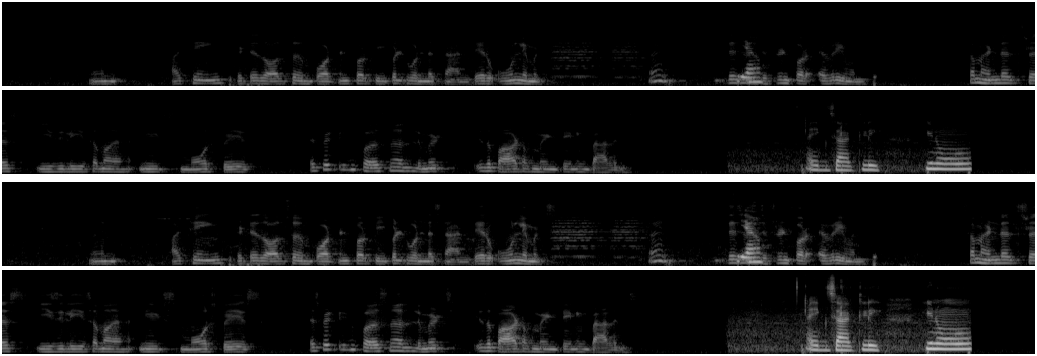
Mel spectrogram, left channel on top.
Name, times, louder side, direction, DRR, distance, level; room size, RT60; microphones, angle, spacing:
voice 1, 0.9-1.2 1.7-6.9 7.1-8.7 9.6-12.9 13.4-16.7, right 3 dB, 40° right, 1.3 m, -42 dB
voice 2, 18.3-20.0, right 6 dB, 55° right, 0.4 m, -26 dB
head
